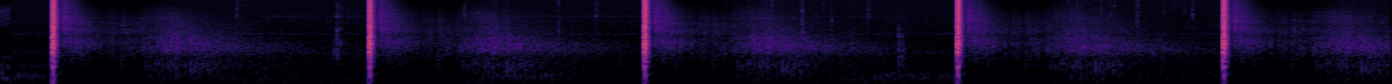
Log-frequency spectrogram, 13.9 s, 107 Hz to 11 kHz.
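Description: A Taurus GX4 XL 9mm pistol fires five single sharp shots at even intervals of roughly three seconds, each crack loud and close, followed by a brief ringing echo outdoors.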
